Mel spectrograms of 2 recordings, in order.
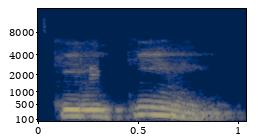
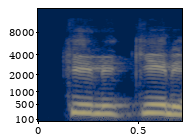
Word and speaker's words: Quilicini: El apellido, Sí, Kilikini. Quilicini. Se Yo hice escribe la Kilicini, pero se pronuncia Kilikini.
